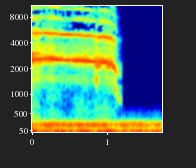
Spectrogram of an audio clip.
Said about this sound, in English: Across the table from her, where the stranger's feet should be, she saw hooves. The cloven feet shuffled slightly, and she screamed.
